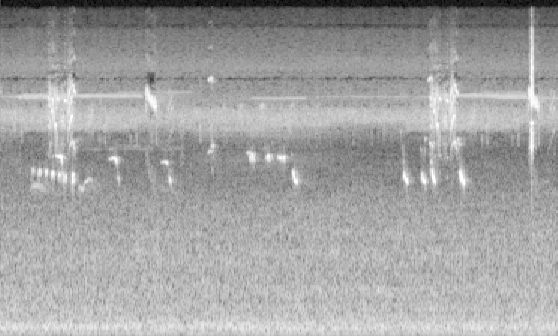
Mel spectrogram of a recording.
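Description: A black drongo gives short, high, metallic chirps and sharp squeaky notes in two bursts a few seconds apart. A faint steady insect hiss runs underneath.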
